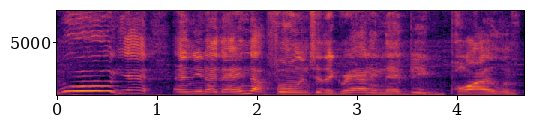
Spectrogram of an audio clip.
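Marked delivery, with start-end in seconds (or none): 0.0-0.9 high, loud party whoop; yelling and screaming. Retold or imitated. A big bunch of guys piling together, yelling and screaming. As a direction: imitate a rowdy crowd cheering. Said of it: "all yelling and screaming".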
